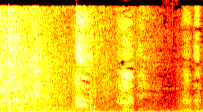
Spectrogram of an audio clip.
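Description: A man cries out.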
